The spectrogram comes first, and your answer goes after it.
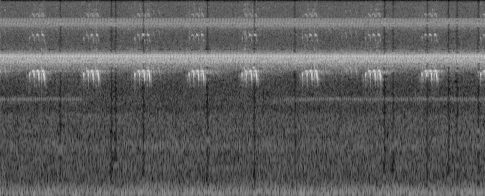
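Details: Crickets at night: short pulsed chirps repeating about twice a second over a continuous high, steady insect trill, with a low rumbling background hum.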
